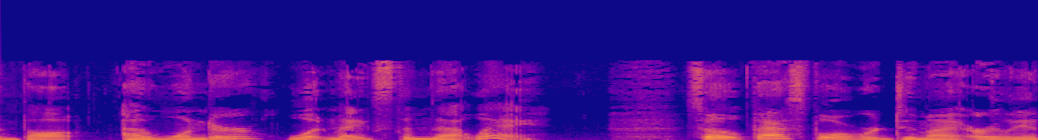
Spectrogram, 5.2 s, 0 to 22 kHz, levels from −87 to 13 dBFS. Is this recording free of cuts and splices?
yes; 0 cuts

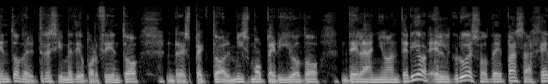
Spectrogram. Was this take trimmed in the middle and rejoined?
yes; 1 cut; at 4.3 s

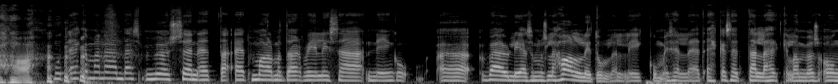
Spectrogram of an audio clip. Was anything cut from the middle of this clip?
yes; 1 cut; at 1.4 s

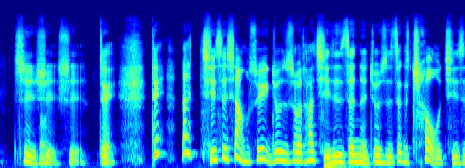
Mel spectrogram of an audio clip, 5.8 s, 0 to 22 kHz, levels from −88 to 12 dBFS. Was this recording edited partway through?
no; 0 cuts

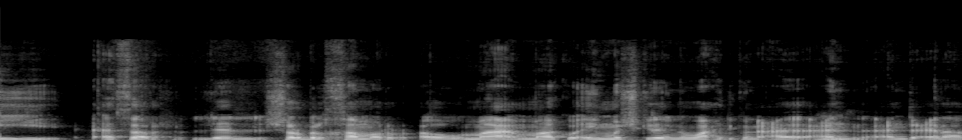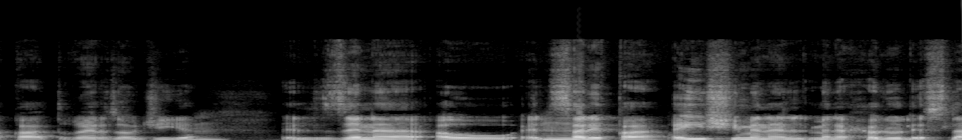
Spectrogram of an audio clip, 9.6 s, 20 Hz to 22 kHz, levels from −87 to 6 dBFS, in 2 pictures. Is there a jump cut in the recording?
yes; 2 cuts; at 6.2 s, 8.1 s

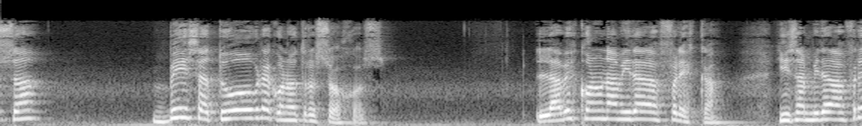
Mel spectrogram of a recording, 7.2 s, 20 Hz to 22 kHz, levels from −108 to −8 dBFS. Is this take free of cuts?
yes; 0 cuts

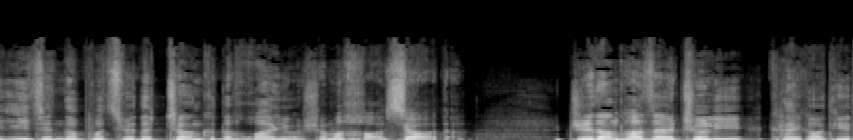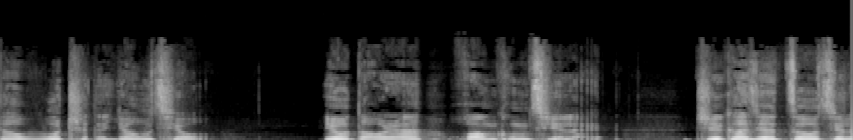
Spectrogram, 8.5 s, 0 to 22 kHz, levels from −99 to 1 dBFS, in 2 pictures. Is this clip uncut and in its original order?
yes; 0 cuts

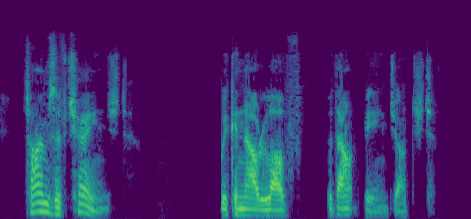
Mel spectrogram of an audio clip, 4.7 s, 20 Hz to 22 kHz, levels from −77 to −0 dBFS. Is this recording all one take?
no; 1 cut; at 2.1 s

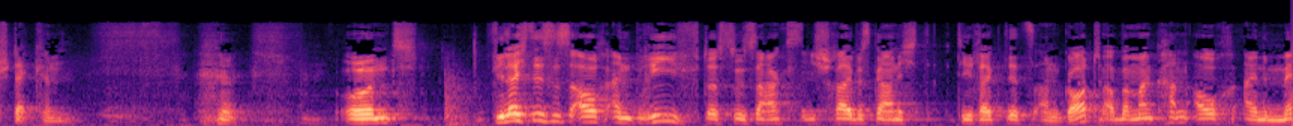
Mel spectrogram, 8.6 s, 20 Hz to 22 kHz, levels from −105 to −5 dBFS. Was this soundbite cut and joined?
yes; 2 cuts; at 5.4 s, 7.3 s

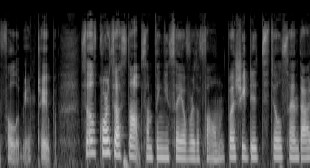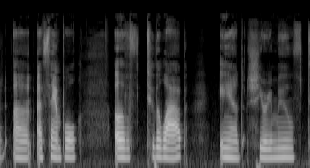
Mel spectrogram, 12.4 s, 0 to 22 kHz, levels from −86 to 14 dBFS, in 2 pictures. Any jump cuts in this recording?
yes; 2 cuts; at 4.5 s, 11.1 s

